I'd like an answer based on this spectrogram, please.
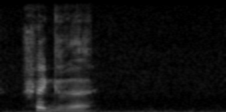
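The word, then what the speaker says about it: Trygve: by the way DK try saying my name in two parts trigva there we go got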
